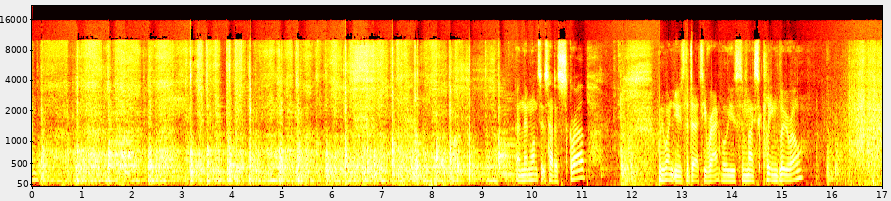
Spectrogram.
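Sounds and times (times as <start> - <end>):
brush scrubbing metal grill grate: 0.0 - 9.7.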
